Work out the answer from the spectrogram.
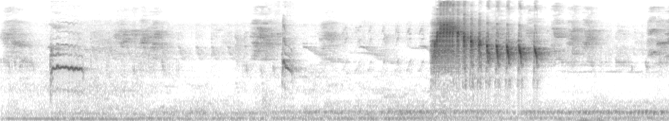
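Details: Triller, locally kapas tembak, heard in a clear training recording for songbirds: mostly quiet with faint thin notes, then a loud one-second burst of rapid, descending chirps with a low background hum.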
